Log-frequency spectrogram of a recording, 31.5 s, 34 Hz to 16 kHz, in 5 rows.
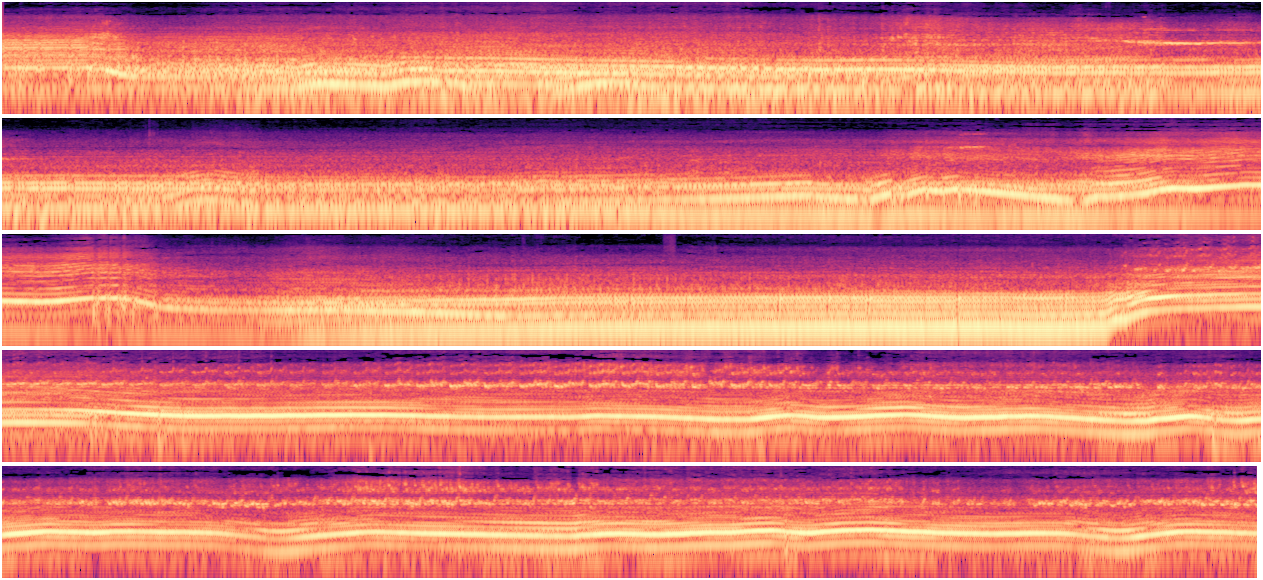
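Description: Sport motorcycle engines revving up and down during stunt riding. About 18 s in, one engine jumps to high revs and is held there, its pitch wavering with the throttle, over a high tyre squeal as the rear tyre spins in a burnout.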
